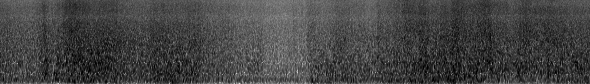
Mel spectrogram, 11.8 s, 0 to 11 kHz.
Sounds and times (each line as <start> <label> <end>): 0.0 Waves crashing against a seawall 11.8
